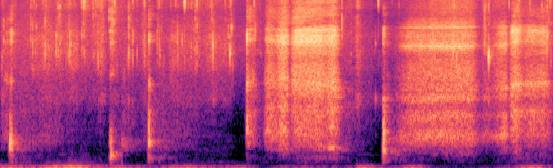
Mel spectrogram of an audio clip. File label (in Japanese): 個別絶頂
